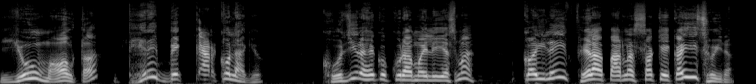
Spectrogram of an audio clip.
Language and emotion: Nepali, angry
